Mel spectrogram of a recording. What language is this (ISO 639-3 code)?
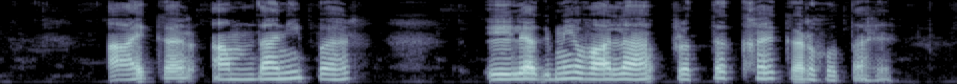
hin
